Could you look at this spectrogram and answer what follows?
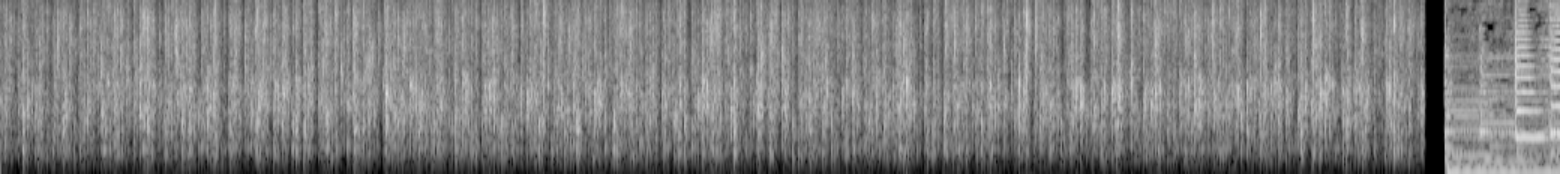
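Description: Steady applause from many hands clapping, which cuts off abruptly about nine and a half seconds in. Loud electronic music with a heavy bass starts right after.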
